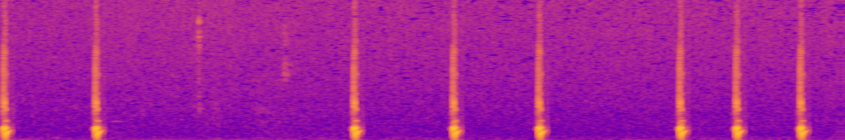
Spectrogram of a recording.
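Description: A series of eight short cartoon-style pop sound effects, each a quick falling 'bloop', coming at irregular intervals as words pop into view on screen.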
